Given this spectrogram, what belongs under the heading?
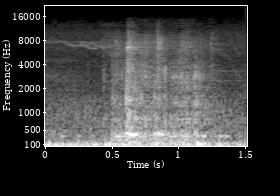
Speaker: Basically what I do is I just kind of drop it. Make sure there's no rattling, popping, creaking. And there isn't.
